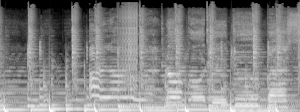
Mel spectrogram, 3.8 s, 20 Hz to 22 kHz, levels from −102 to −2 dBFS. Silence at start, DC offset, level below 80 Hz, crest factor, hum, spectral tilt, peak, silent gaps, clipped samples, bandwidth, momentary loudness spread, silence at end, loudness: 0 s; under 0.1%; -20 dBFS; 12 dB; none; -5 dB/octave; 0 dBFS; none; 0.2%; over 20 kHz; 3 LU; 0 s; -12 LUFS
